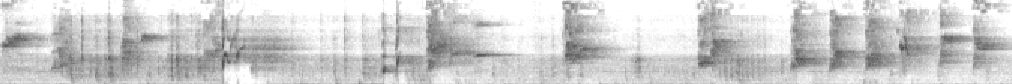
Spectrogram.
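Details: Pet lovebird singing and chirping, with dense strings of high, scratchy chirps and squeaks, the busiest runs at the start and near the end, broken by short quiet gaps.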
